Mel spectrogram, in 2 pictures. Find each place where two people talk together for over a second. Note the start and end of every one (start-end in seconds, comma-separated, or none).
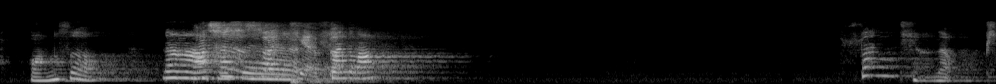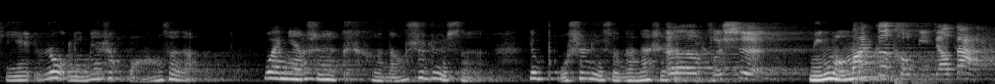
1.9-3.5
